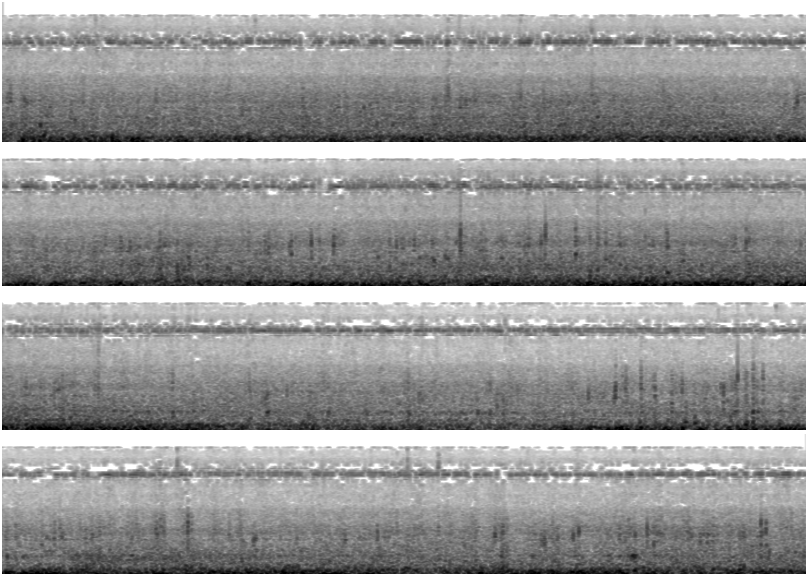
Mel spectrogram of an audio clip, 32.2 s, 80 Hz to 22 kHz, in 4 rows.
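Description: Wind buffeting the microphone of a 360 camera riding along on a moving electric unicycle: a steady low rumble, with a thin steady high whine above it.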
